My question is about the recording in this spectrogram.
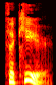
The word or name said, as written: fakir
